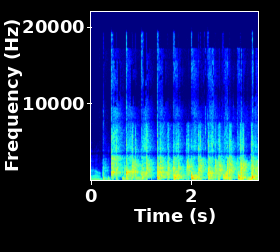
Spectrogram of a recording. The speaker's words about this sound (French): je, voudrais qu'on, si ce serait bien qu'on s'applaudisse. Euh, oui, applaudissons-nous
